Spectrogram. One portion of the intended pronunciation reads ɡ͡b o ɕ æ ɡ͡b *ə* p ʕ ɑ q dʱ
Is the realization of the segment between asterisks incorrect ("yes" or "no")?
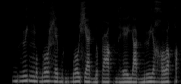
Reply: no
